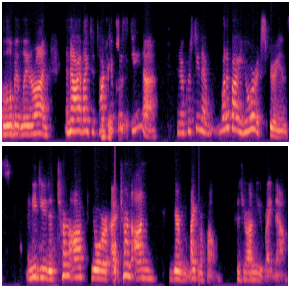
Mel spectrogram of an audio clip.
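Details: Adult speaker; Normal voice.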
